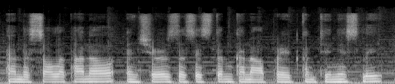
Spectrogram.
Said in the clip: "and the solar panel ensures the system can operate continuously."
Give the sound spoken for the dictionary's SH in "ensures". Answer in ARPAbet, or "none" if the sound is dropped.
SH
